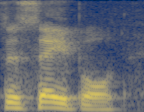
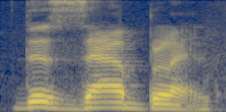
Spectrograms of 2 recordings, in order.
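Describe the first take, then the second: First: The word is pronounced in the usual standard way. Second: The word is pronounced in a garbled, nonstandard way. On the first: This is how it is said now. The speaker calls it right. "now I'm saying it right" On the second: This is how it was said as a child. The speaker calls it wrong.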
